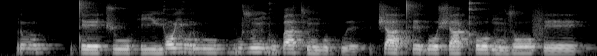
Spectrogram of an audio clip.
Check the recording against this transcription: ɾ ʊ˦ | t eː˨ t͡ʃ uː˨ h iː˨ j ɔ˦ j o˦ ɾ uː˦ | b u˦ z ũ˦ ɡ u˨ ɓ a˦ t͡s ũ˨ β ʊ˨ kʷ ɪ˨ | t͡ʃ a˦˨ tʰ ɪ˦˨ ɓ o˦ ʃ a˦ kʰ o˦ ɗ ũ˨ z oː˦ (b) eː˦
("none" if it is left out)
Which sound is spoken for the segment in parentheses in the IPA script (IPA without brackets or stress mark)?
f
